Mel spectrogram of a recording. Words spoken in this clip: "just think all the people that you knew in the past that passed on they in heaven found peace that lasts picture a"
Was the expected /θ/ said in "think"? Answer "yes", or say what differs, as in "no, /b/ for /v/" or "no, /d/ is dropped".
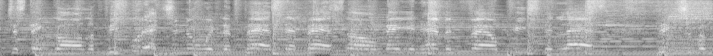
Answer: yes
